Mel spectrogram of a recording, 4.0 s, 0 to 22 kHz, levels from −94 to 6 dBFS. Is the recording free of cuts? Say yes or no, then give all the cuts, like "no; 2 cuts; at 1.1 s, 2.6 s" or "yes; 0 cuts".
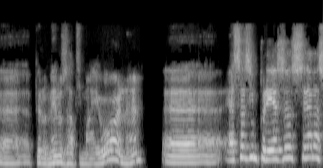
no; 2 cuts; at 0.9 s, 1.8 s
